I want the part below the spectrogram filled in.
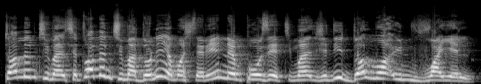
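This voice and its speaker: A man's voice: sits high, animated, fairly quick. A man teaching a Quran recitation class. He repeats his explanations step by step and scolds students who are not following. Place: classroom with a board.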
